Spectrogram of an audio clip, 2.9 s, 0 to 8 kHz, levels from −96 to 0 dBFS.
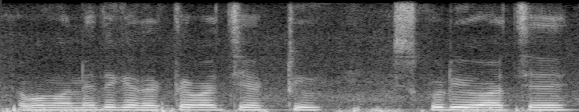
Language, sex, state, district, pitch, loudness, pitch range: Bengali, male, Assam, Hailakandi, 165 Hz, -14 LUFS, 160-170 Hz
